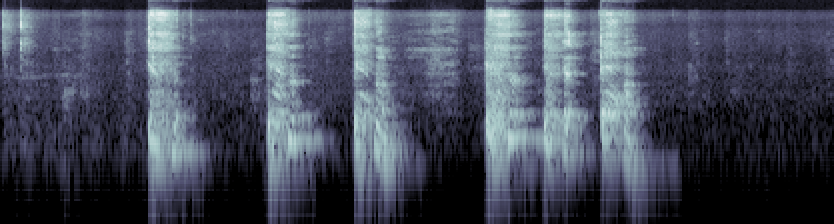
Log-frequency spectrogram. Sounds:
Cough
